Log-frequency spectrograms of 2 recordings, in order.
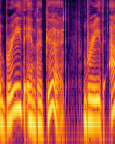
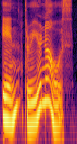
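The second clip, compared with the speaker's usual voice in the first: guided breathing. Acted. Leads belly breathing exercise.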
